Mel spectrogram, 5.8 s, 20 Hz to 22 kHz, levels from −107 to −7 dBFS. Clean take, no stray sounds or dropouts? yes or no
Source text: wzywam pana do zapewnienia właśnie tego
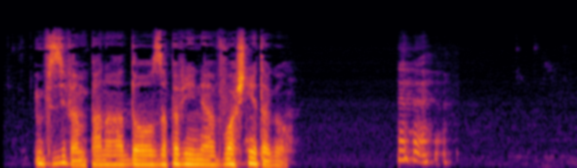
no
